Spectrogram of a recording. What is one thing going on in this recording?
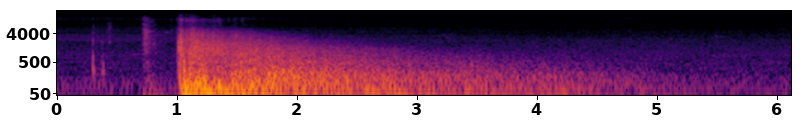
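A grenade explodes with a loud boom.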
